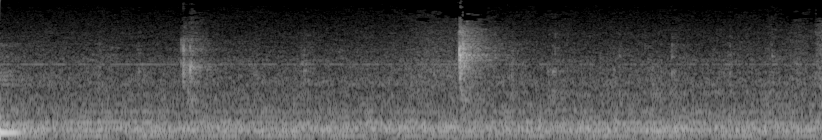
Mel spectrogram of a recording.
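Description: Two short clicks while a mouthful of food is chewed with the mouth closed, a faint one about a second in and a sharper one just past two seconds, over a steady low hum.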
